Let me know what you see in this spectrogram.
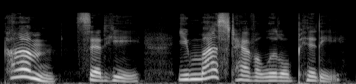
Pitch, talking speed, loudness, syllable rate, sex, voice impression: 205 Hz, 150 wpm, -18 LUFS, 3.7 syllables/s, female, feminine, adult-like, sincere, slightly calm, slightly elegant, slightly sweet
